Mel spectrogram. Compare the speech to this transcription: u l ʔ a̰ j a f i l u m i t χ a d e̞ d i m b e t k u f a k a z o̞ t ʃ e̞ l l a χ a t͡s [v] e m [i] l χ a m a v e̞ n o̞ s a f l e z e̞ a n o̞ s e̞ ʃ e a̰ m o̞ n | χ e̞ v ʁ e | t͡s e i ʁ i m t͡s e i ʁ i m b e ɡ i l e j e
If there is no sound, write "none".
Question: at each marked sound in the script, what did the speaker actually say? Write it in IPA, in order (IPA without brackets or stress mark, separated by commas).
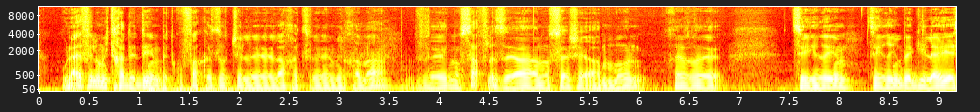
v, i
